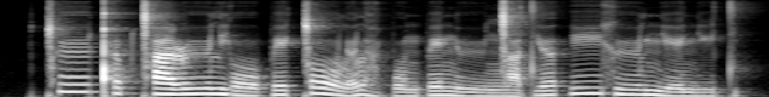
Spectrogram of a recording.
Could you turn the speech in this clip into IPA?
ǀʰ ʉː˦ ǃʰ ə˧ p ǀʰ a˧ ɭ ʉː˧ l j oː˨ p e˧ ǀ oː˦˨ l ə˦ l a̤˨ p o˨ n p e˧ n ʉː˨ ŋ͡ǀ a˨ tʲ ə˦ | iː˦ x ʉː˧ l nʲ eː˨ nʲ i˨ tʲ

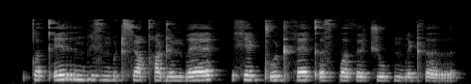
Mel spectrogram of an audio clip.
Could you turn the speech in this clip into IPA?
t̪ ʌ kʼ e r m b i z m b ə ɖ s ø qʰ ʌ ɖ ø m b ɛ | x e ɖ tʼ u ɖ h ɛ kʼ ə z p ʌ θ ø t͡ʃ u p m b e ɖ θ ə r

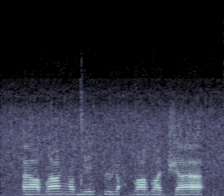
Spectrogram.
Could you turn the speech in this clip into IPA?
a dˤ ɛ ɦ ɒ d e l k ɹ y ħ dˤ e dˤ a t͡ʃ a

